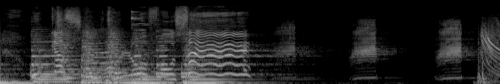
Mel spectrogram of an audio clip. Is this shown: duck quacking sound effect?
yes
